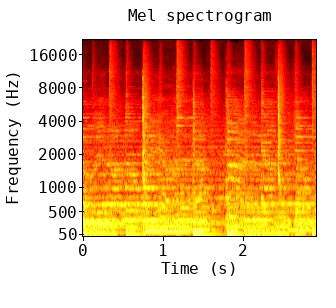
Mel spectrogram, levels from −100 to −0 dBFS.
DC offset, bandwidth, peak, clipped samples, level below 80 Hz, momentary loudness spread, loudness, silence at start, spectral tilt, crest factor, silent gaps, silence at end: under 0.1%; over 20 kHz; 0 dBFS; under 0.1%; -22 dBFS; 2 LU; -18 LUFS; 0 s; -5.5 dB/octave; 16 dB; none; 0 s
